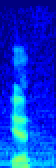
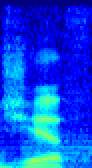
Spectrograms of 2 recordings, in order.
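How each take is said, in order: First: The word begins with a hard g sound. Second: The word begins with a j sound. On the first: The speaker calls it right. "Pronounce it with a G, like how it should be" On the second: The speaker calls it wrong. "Not Jif. Jif is peanut butter"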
